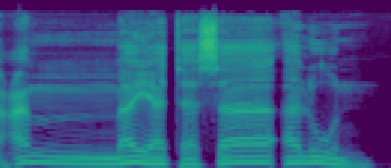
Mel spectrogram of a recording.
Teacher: di mim bertasydid ya di situ kan bersifat ghunah ada dengungan yang keluar dari mim · ada dengungan yang keluar dari mim. Maka ketika kita pencet hidung ini, ya, akan berhenti suara. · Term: gunnah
